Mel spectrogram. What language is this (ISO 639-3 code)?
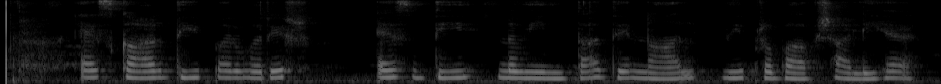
pan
